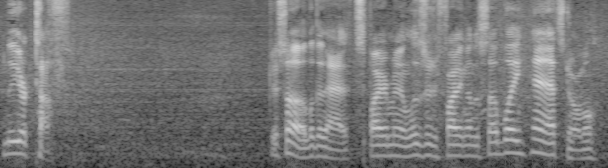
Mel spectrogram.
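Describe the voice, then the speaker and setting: A man's voice: fairly high pitch, fast talker, a bit bright, a little hiss or hum. A young man hosting a watch-along, giving casual reaction commentary full of playful, joking asides.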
